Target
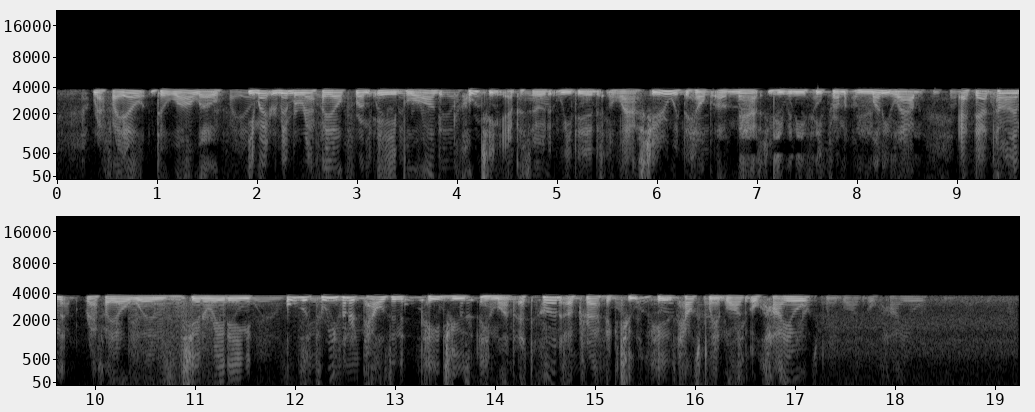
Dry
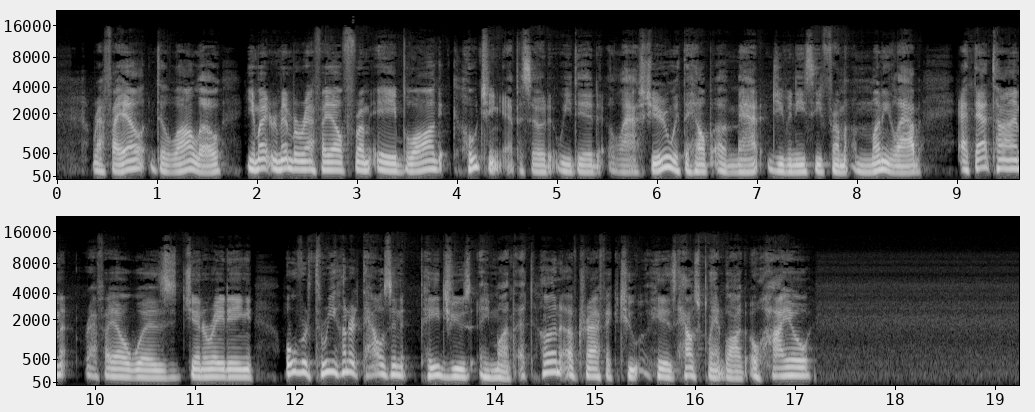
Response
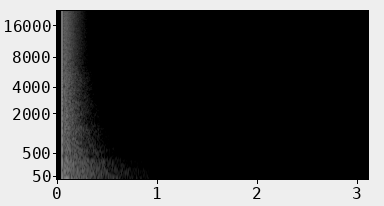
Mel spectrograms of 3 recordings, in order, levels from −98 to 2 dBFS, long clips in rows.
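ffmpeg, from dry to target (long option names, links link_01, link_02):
-filter_complex "[0:a]asettb=1/sr,asplit=3[link_01][link_02][link_03];[link_01]atrim=end=10.334[link_04];[link_02]atrim=start=10.33:end=11.31,asetpts=PTS-STARTPTS,afade=type=in:duration=0.004:curve=qsin,afade=type=out:start_time=0.976:duration=0.004:curve=qsin,aeval=exprs='val(0)+0.5*0.0447*sgn(val(0))':channel_layout=same[link_05];[link_03]atrim=start=11.306[link_06];[link_04][link_05]acrossfade=duration=0.004:curve1=hsin:curve2=qsin[link_07];[link_07][link_06]acrossfade=duration=0.004:curve1=qsin:curve2=hsin,highpass=250,acompressor=threshold=-31dB:ratio=6,tiltshelf=frequency=680:gain=6.5,lowpass=frequency=3200:width_type=q:width=0.5098,lowpass=frequency=3200:width_type=q:width=0.6013,lowpass=frequency=3200:width_type=q:width=0.9,lowpass=frequency=3200:width_type=q:width=2.563,afreqshift=-3800,asettb=1/sr,asplit=3[link_08][link_09][link_10];[link_08]atrim=end=6.564[link_11];[link_09]atrim=start=6.56:end=7.61,asetpts=PTS-STARTPTS,afade=type=in:duration=0.004:curve=qsin,afade=type=out:start_time=1.046:duration=0.004:curve=qsin,asuperstop=centerf=650:order=20:qfactor=1.3[link_12];[link_10]atrim=start=7.606[link_13];[link_11][link_12]acrossfade=duration=0.004:curve1=hsin:curve2=qsin[link_14];[link_14][link_13]acrossfade=duration=0.004:curve1=qsin:curve2=hsin,aecho=1:1:1172|2344:0.168|0.0302"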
